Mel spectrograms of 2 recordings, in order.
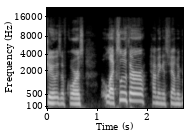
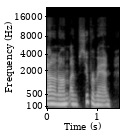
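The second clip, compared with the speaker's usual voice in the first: put-on mumble, quieter and slower; 3 semitones lower, 5 dB quieter than usual. Retelling Superman's answer when asked how he did it, mumbling Superman. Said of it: "Superman just mumbles like".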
